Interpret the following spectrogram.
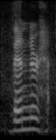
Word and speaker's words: Vander Heiden: Professor Heijden, is that the right pronunciation? It's van der Heijden.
